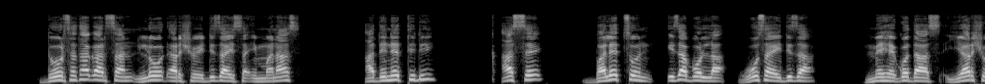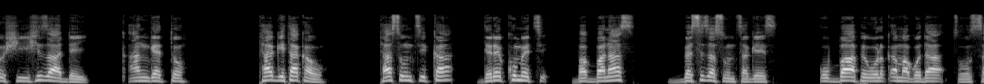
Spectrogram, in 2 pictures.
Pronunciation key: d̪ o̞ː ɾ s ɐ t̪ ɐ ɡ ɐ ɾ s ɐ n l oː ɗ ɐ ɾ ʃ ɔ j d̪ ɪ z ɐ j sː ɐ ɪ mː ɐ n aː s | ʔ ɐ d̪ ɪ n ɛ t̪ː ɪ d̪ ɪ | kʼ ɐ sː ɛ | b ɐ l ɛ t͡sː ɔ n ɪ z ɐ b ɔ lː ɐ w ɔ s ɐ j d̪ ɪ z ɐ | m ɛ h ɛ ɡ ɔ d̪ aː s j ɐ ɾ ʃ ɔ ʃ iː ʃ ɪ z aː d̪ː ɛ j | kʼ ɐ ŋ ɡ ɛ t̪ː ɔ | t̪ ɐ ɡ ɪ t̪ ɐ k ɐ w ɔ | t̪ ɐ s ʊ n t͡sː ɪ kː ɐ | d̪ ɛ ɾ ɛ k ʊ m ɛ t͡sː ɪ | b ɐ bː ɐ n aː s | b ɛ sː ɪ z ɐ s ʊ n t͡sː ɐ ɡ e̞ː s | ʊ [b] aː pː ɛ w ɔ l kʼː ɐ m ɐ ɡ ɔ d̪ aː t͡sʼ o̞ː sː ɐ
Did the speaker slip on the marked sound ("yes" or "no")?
yes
